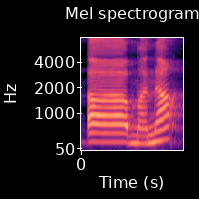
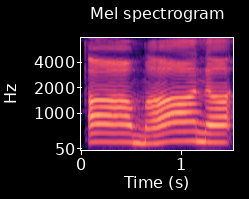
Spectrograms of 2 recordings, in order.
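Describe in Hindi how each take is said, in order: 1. बीच का स्वर छोटा है। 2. बीच का स्वर लंबा खींचा गया है।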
